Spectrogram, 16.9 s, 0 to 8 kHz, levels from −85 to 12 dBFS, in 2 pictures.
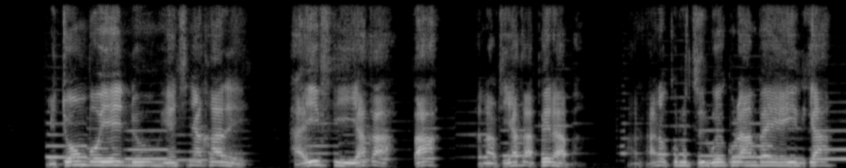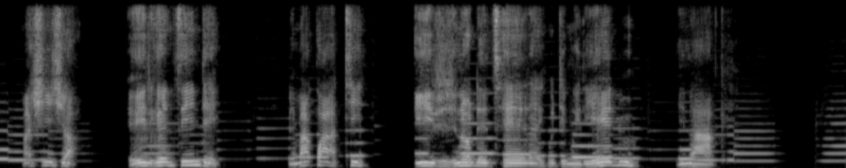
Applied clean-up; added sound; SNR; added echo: neural mask model RNNoise.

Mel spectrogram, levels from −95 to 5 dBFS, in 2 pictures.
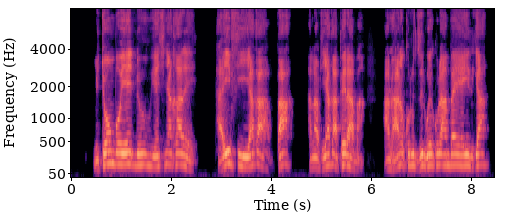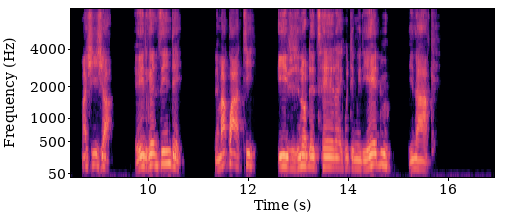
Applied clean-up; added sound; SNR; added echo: neural mask model Resemble Enhance denoiser.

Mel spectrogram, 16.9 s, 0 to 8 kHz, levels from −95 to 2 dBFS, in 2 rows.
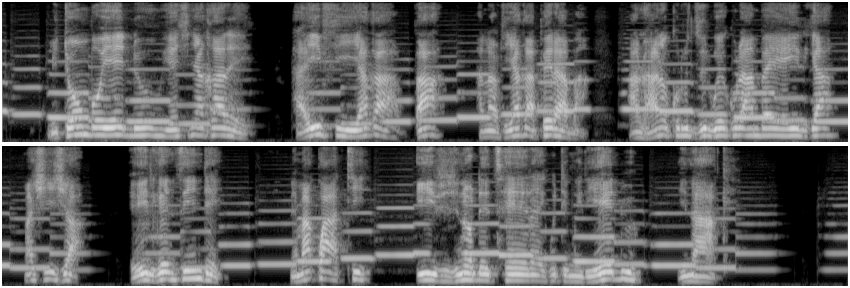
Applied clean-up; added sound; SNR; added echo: none; Wind instrument, woodwind instrument; 8 dB; none.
